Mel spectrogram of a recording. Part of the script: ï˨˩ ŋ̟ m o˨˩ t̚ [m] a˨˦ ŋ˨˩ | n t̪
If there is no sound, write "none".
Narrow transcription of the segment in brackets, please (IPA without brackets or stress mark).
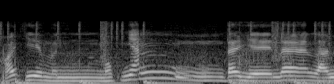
ɲ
